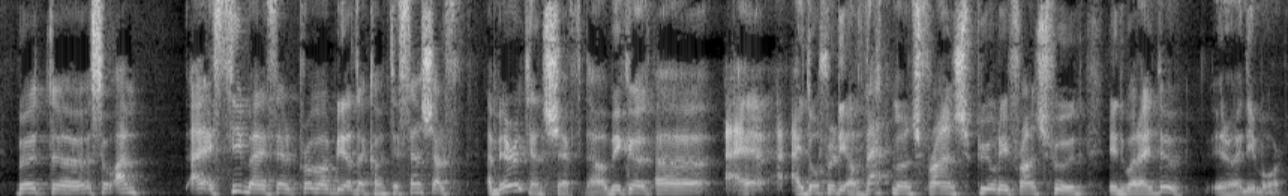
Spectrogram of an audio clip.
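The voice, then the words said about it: Noticeable foreign accent. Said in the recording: “us Americans are impressed by the accent, of course.”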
